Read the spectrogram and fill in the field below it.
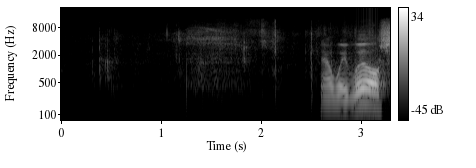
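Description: Stiff paper rustles as it is handled.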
